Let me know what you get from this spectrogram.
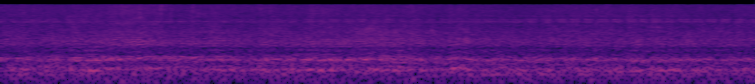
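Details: Bees swarming out of their hive make an unbroken, even droning hum, many wings buzzing together at a low pitch with slight wavering throughout.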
